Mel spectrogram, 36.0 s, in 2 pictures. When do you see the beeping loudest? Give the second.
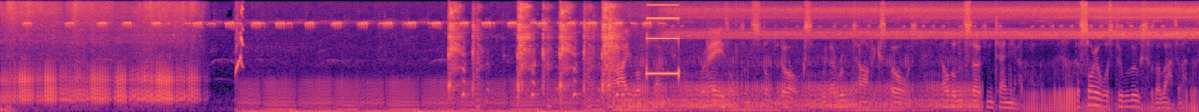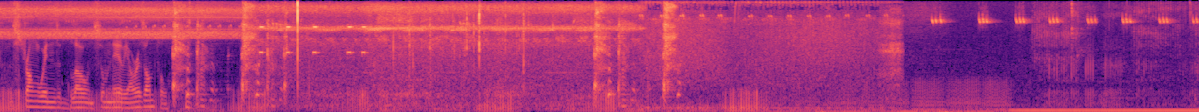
10 s.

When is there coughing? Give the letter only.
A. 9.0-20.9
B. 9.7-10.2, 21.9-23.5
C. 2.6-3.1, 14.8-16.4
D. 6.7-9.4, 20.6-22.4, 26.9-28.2
D.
